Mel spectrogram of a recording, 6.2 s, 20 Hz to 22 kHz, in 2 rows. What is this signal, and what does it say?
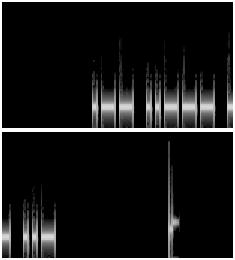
Morse code, heard as a keyed tone, about 21 wpm, 700 Hz. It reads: W2TU
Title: USA Call Signs - 4 Characters - 3x Character Spacing - 20wpm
